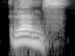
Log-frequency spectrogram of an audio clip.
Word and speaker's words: realms: Rams A is silent. Okay. Rams realms of existence that means state of existence.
